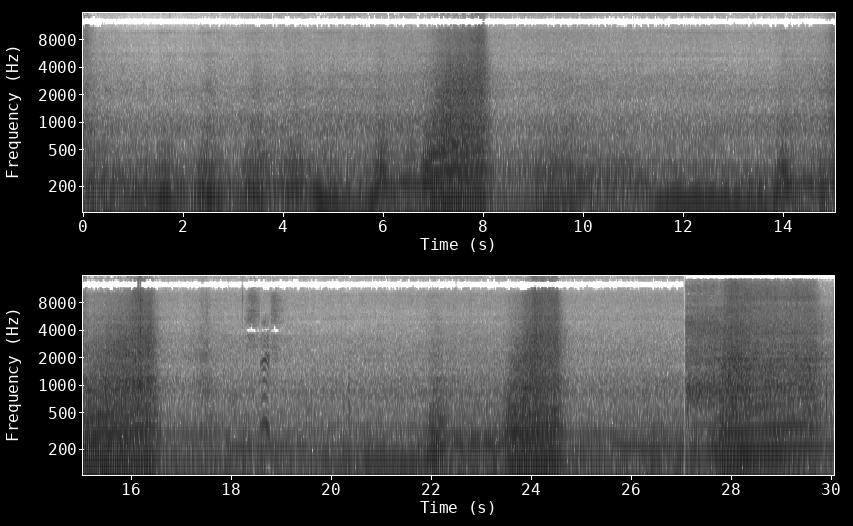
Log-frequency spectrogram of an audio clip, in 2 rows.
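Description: Dodge Charger Scat Pack's 392 (6.4-litre) HEMI V8 heard from inside the cabin, running at a steady cruise and then opened up in four hard bursts of acceleration. Each burst lasts about two seconds, rises in pitch and cuts back sharply as the throttle lifts.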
